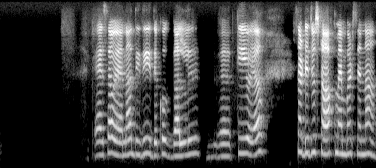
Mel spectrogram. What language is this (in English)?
Punjabi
